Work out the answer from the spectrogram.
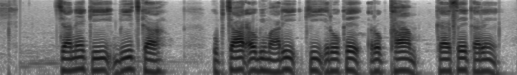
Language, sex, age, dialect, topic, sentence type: Chhattisgarhi, male, 25-30, Eastern, agriculture, question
